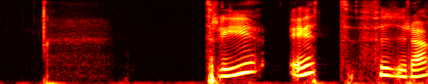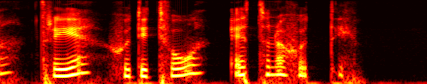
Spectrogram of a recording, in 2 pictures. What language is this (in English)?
Swedish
